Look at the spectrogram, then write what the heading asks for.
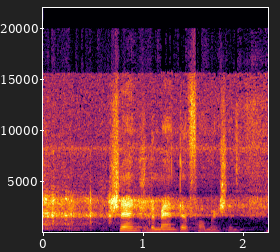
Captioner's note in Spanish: Risas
